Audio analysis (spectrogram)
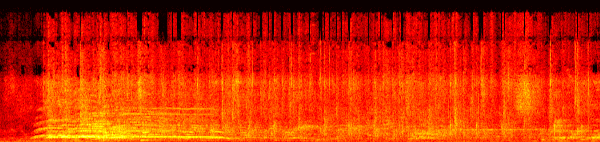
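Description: Crowd cheering and applauding at a charity paddle-raise auction during a fundraising gala night, a loud burst that rises quickly, stays strong for a few seconds, then tapers into lingering chatter and scattered claps.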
